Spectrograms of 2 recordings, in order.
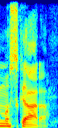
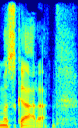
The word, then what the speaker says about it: moschata: do you pronounce Cucurbita moscata? With a soft CH like sheep or a hard CH like cake? And Michael wrote back, in English, like sheep.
